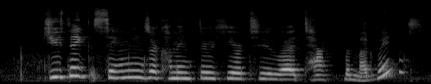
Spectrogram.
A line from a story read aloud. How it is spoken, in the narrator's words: Sunny said hesitantly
